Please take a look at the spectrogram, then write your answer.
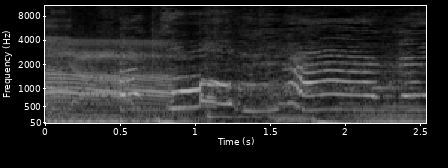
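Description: A woman, a pageant contestant from Thailand, lets out a loud, sustained scream as her dentures fall out during her presentation. The scream wavers and slides up and down in pitch, breaking and restarting over a couple of seconds with no other voices.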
